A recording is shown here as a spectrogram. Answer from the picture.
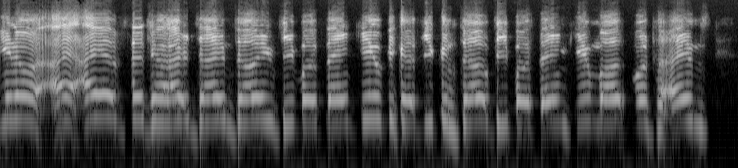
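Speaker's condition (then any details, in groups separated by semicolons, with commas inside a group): Cerebral palsy; uses wheelchair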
